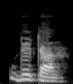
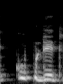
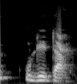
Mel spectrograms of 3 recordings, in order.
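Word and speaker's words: coup d'état: इसे कुपडेट नहीं बोलेंगे। ठीक है? ये क्या बोलेंगे? कुडेटा। इसका मतलब होता है sudden over throw of a government. तख्ता पलटन होता है। बहुत ही ज्यादा इंपॉर्टेंट है। कुटे कुटे इसको कुप दैत्य नहीं बोलेंगे।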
